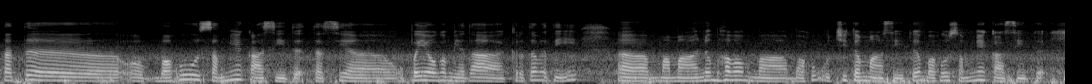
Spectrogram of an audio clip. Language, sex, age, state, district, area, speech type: Sanskrit, female, 45-60, Tamil Nadu, Chennai, urban, spontaneous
